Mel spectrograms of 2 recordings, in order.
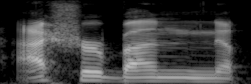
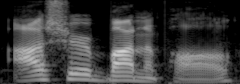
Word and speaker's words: Ashurbanipal: The Library of Ashurbanipal. I butchered that. Help me. – The Library of Ashurbanipal. – Thank you.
